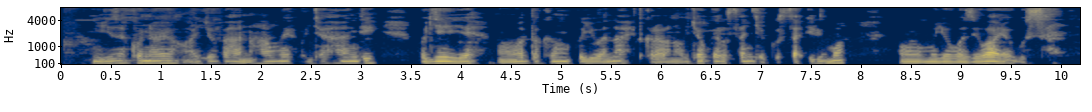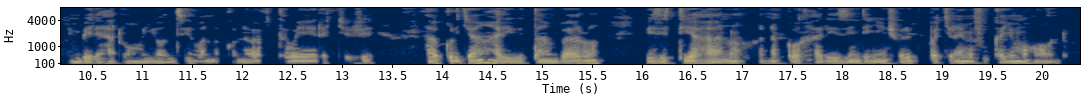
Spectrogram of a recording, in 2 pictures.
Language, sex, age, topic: Kinyarwanda, male, 18-24, government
